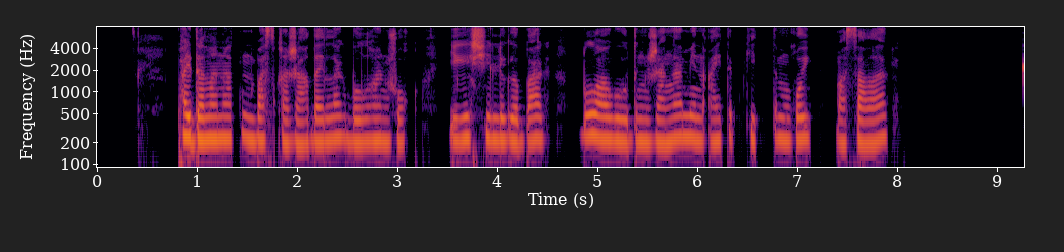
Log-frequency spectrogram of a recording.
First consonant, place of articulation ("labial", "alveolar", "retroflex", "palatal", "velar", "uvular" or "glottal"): labial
